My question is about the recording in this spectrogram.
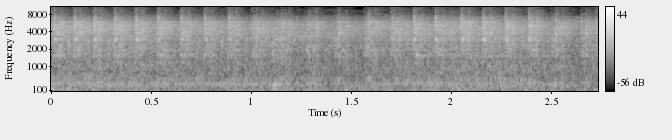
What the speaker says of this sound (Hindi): यहाँ पर सिलाई लगाएंगे ऐसे इस तरह से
